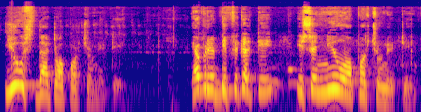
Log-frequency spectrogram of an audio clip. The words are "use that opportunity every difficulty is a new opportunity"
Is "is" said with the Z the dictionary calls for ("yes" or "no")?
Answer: no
